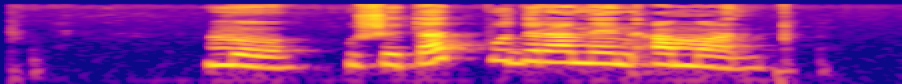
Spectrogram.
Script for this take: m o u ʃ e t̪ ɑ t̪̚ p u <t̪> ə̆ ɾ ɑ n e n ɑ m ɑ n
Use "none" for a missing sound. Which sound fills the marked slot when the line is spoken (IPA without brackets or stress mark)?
d̪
